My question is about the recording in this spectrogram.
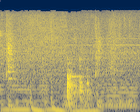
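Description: Sizzling and hissing as Prosecco is poured into a hot frying pan of monkfish sautéing in oil, over background music.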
